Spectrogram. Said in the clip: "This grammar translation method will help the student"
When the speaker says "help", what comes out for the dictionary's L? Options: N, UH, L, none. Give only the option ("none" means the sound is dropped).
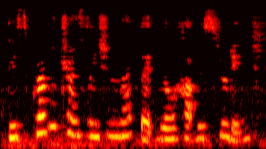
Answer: none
